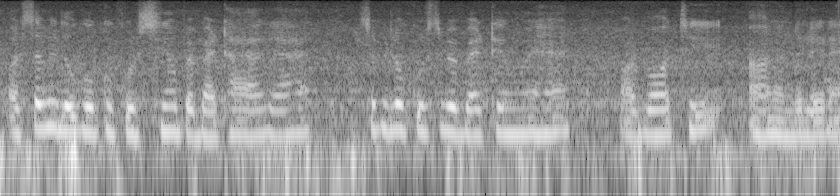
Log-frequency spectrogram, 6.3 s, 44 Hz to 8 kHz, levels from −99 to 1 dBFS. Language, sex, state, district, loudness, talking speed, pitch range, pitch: Hindi, female, Bihar, Samastipur, -17 LUFS, 220 wpm, 215-240 Hz, 230 Hz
